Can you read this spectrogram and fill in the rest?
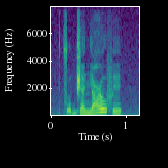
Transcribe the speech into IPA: t͡so̰˩d͡ʒæ˨nʲe˨ ʕo˥fe˨

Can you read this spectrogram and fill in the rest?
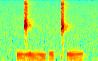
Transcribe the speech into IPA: ŋ͡ǁijʉǁĩ

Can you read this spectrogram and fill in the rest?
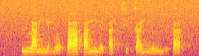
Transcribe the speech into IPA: hɨ˧ la˧ŋɲɛ̰˧˨m lɔ̰˧˨faː˨˦fa˨˦nɲɛ̤˨˩ ʔa˨˩t̚ xḛ˧˨ka˨˦jŋə˧˩wŋḭ˧˨ə̯ ʔa˨˩k̚

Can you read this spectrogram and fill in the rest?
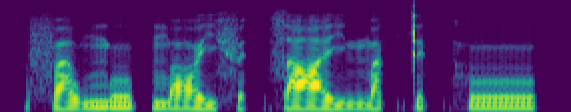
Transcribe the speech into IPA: fɐ˨˥w muː˧p̚mɔː˨˧jfɪ˨k̚ saː˨˧jmɐ˨˥k̚t̪ɪ˧k̚ huː˥

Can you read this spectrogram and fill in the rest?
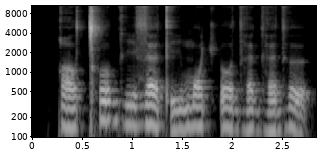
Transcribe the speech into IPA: qɤǀʰɤ ɡʱizɛ tʼimɔt͡ʃʼɤ dʱɛɡʱɛdʱɘ

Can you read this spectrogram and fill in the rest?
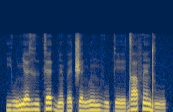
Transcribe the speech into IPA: ju˨ɲɛ˧ ɣɨ˧kɛ˦ ɡ͡bɛ̃˨pɛ˧t͡ʃɛ˧ŋ lũ˧mvu˨keː˨ da˦fɛ̃˦du˨

